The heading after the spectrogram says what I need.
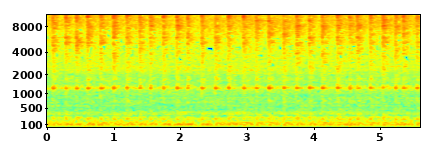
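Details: Vespa Super Sprint with a Japanese PE24/PE26 carburettor and Grand CDI, running after two weeks unused: even, steady two-stroke idle putter with crisp regular pulses and no knocks or misses. Normal idle.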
